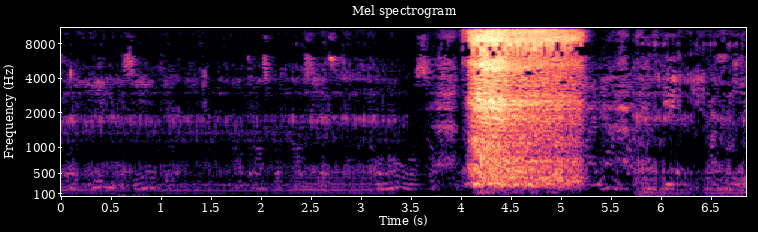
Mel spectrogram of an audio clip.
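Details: Female caracal, born October 2017, giving one loud, harsh, breathy hiss lasting just over a second, rising suddenly out of quieter background music and a woman's voice speaking Russian.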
